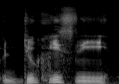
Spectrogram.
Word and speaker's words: Duquesne: Yeah, Duquesne. The S is silent.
